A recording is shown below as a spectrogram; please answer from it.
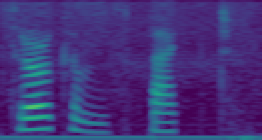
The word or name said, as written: circumspect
